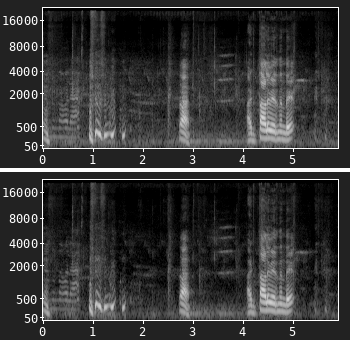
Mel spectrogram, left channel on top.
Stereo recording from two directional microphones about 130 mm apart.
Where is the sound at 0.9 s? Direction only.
25° right (ahead or behind).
